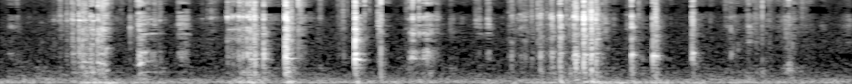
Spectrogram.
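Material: Soap.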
